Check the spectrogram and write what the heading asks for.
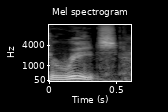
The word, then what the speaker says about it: REITs: estate as a group REITs r-e-i-t okay just how you they've spelled Reit pronounced REITs allow you to just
